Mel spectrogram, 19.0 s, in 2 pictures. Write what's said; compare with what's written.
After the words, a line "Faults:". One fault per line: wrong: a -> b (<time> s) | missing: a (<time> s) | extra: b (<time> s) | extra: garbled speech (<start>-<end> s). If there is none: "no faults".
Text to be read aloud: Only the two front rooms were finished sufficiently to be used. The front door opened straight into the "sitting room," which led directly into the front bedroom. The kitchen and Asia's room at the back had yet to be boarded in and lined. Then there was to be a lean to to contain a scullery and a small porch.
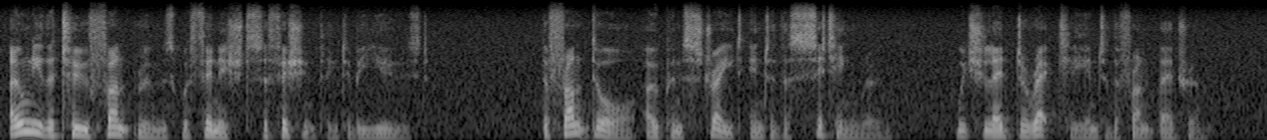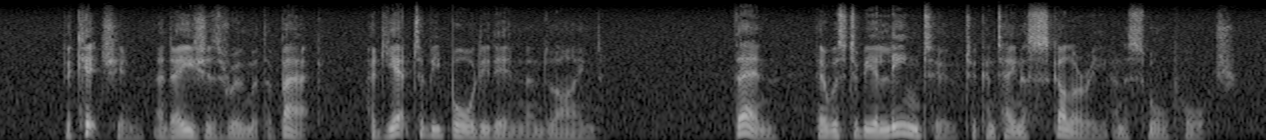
Only the two front rooms were finished sufficiently to be used. The front door opened straight into the "sitting room," which led directly into the front bedroom. The kitchen and Asia's room at the back had yet to be boarded in and lined. Then there was to be a lean to to contain a scullery and a small porch.
Faults:
no faults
